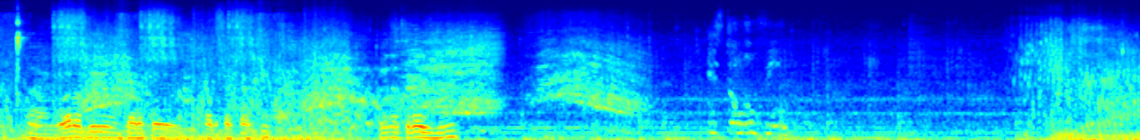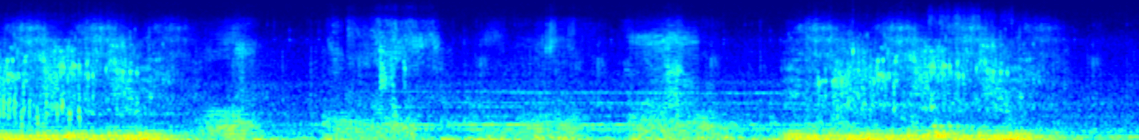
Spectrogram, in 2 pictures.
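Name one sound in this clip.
Game creatures screech and chitter.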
